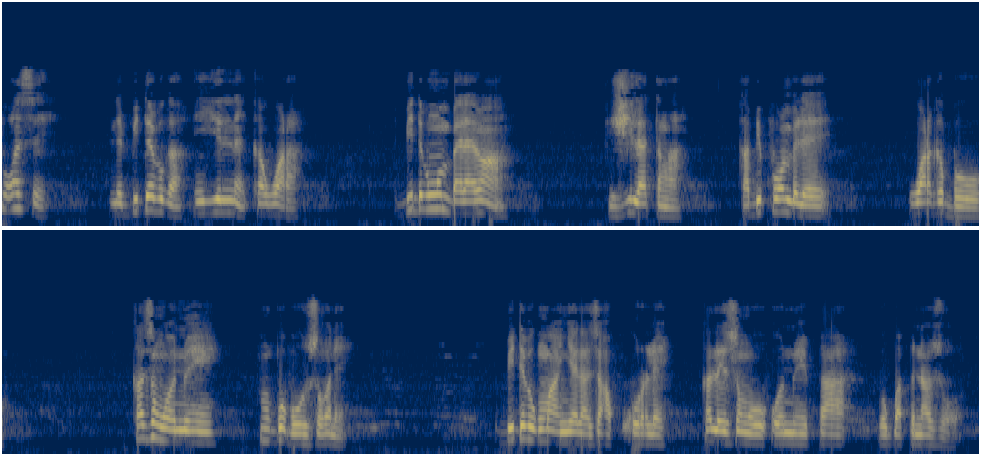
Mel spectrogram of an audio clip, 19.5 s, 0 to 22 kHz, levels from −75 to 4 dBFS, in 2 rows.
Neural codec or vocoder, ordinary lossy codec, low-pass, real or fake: none; MP3, 32 kbps; 7.2 kHz; real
